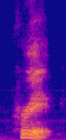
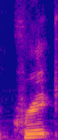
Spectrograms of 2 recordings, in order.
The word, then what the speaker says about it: creek: How is creek pronounced in the South? Crick. CRIC, like a crick in the neck across the creek. It's a crick.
